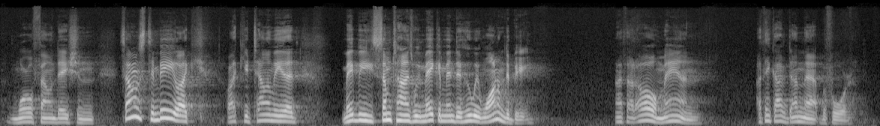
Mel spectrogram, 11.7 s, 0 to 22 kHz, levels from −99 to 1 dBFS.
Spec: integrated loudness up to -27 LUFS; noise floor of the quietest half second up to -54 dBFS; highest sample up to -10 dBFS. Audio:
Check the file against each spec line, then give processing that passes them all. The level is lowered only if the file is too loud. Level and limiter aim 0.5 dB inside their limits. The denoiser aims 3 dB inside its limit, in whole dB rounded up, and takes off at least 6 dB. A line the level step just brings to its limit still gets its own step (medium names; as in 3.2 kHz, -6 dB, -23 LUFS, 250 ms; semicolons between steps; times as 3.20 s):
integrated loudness -23.0 LUFS: fail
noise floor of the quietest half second -62 dBFS: pass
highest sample -7.0 dBFS: fail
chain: trim -4.5 dB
